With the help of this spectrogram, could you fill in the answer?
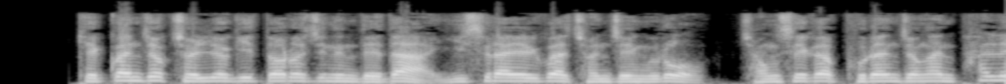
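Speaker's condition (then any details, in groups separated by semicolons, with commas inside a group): No condition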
